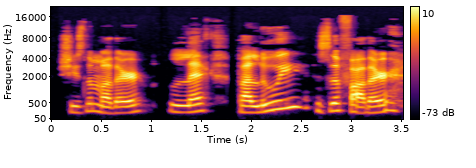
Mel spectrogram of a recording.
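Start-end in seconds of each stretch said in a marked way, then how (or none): none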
